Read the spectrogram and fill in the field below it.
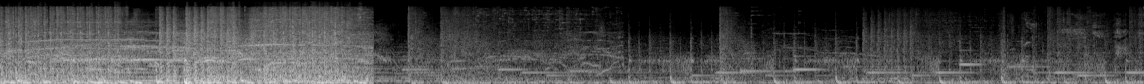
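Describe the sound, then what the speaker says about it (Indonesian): Automatic-weapon gunfire from an action film scene, a loud dense barrage at first, then sparser scattered shots and crashes over a musical score. "lalu menembak secara membabi buta ke seluruh orang yang hadir dalam acara itu"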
